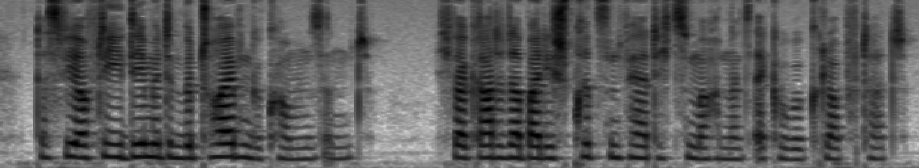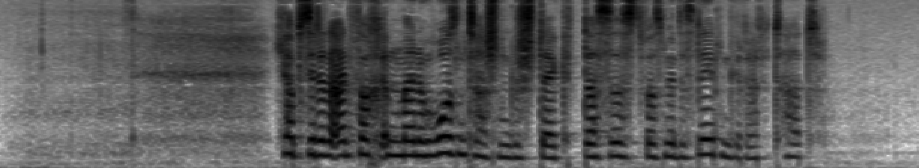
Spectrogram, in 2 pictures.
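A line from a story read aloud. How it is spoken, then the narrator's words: Croaking. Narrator (German): krächzt Mira schließlich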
